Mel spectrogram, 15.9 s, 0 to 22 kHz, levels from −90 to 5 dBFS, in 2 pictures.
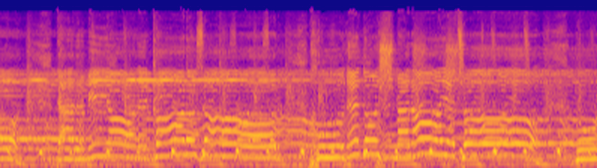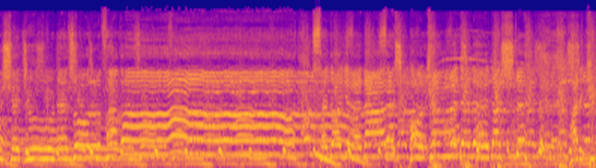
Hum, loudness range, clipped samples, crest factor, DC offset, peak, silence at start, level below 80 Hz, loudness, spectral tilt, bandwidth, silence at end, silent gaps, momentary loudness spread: none; 1 LU; under 0.1%; 10 dB; under 0.1%; 0 dBFS; 0 s; -34 dBFS; -10 LUFS; -3.5 dB/octave; 18 kHz; 0 s; none; 3 LU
